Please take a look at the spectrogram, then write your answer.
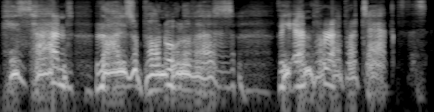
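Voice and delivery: high, slow wheezing devotion; death rattle. A narrator's reading. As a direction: gasp it out, dying.

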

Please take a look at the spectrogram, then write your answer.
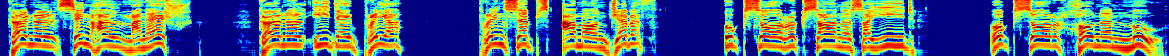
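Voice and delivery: put-on high, loud herald in a thick Iskian accent; Iskian accent call-out. A narrator's reading. Lucifer guard announces those summoned, calling out in a thick Iskian accent. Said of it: "called out in his thick Iskian accent".

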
